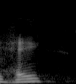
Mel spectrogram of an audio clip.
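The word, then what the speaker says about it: qi: All of the food and substance and day-to-day activities is hei, which is pronounced Q-I, hei.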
